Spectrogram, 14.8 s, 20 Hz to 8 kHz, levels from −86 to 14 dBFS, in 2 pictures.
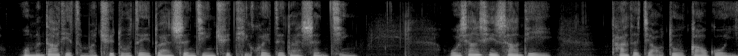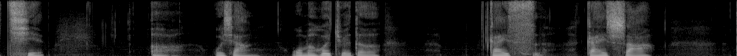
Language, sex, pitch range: Chinese, female, 155-190 Hz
